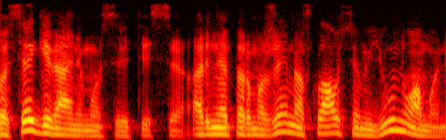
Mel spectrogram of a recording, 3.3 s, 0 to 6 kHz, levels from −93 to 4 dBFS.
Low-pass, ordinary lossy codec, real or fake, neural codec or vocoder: 5.4 kHz; Opus, 16 kbps; real; none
